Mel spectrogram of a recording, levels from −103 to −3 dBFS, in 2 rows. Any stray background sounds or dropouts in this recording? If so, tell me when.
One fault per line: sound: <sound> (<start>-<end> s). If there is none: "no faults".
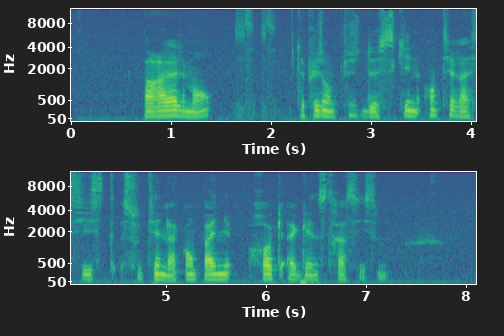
sound: laugh (1.6-2.1 s)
